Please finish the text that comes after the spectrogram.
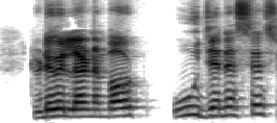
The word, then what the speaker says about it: oogenesis: today we'll learn about उ जेनेसिस which is also pronounced as ओओ जेनेसिस ठीक है तो देखो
